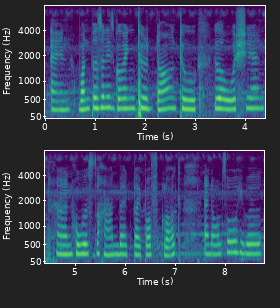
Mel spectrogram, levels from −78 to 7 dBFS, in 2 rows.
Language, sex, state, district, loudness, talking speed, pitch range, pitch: English, female, Maharashtra, Gondia, -17 LUFS, 155 wpm, 240-270 Hz, 255 Hz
